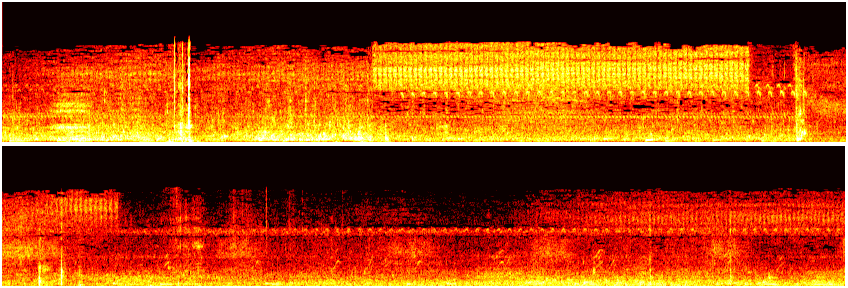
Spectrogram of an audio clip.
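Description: Shallow creek water running over stones, with a sharp click about a second in and another about four seconds in.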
